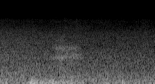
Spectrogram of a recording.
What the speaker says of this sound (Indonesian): Angin kencang banget nih.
